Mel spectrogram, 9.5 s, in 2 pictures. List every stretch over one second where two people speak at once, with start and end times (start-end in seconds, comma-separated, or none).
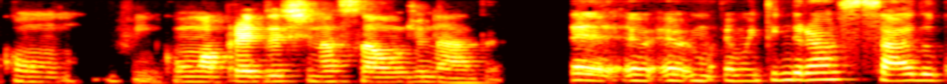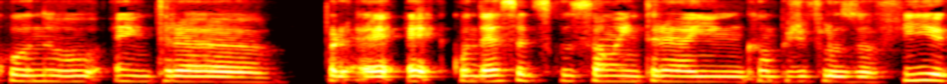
none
